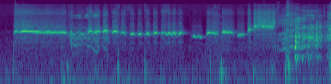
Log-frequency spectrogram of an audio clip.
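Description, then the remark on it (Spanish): A person whistles a simple tune, holding long steady notes with a few short breaks and pitch changes, ending in a burst of noisy sound and faint laughter. “que él la chifle.”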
